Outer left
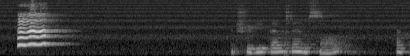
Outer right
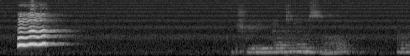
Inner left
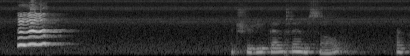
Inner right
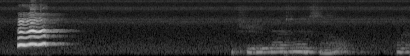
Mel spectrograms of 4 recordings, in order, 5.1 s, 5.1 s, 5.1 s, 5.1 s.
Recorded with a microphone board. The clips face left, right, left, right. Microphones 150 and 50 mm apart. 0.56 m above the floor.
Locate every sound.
0.2 s singing: 30° right (ahead or behind), 1.4 m
2.9 s a woman speaking: 70° left (ahead or behind), 4 m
